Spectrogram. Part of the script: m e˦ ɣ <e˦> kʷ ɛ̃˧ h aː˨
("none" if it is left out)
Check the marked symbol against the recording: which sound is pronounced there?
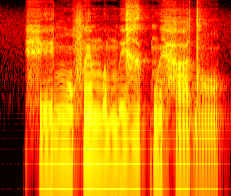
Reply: ɨ˦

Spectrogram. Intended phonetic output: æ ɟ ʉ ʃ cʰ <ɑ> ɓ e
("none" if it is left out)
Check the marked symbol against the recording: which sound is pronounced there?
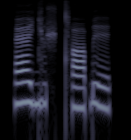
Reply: ɑ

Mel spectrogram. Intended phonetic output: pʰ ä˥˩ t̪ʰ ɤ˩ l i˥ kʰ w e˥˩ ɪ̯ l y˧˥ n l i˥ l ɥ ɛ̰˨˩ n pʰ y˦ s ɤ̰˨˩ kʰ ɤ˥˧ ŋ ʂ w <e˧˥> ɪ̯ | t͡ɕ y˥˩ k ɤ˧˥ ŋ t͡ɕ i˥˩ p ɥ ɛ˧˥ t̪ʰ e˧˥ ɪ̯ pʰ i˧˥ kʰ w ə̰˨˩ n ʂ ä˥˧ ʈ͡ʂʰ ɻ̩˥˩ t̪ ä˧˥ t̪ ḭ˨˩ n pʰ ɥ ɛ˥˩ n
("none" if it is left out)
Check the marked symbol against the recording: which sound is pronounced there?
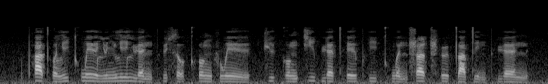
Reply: e˥˩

